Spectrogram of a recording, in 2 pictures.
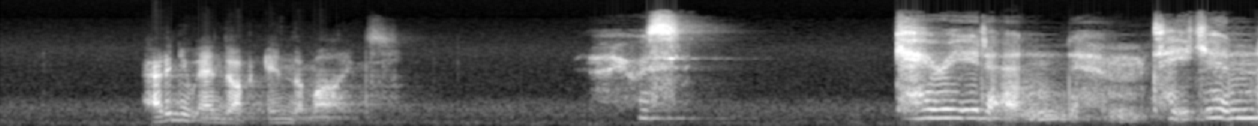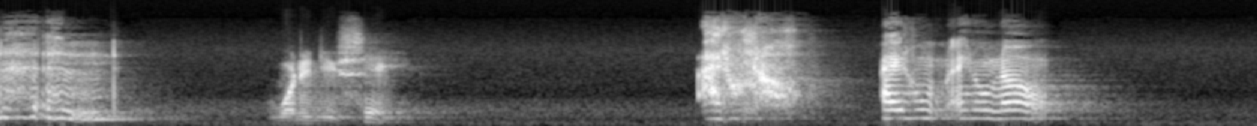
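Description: A young woman speaks shakily and quietly, with pauses.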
